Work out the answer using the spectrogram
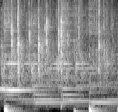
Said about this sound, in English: Now let's give the Lord a hand clap of praise. Hallelujah.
